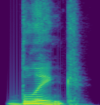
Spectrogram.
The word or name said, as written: blink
